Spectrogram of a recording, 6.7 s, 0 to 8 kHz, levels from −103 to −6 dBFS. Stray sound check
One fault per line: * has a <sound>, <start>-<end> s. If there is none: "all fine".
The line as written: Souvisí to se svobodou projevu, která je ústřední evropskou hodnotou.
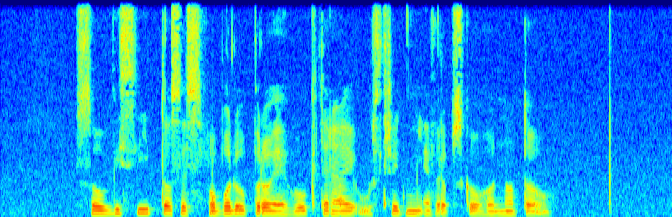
all fine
